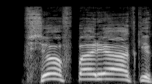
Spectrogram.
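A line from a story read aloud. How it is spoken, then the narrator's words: Shouted. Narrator (Russian): крикнул Петя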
